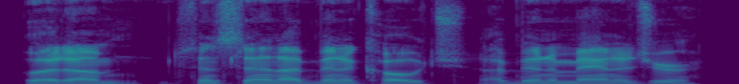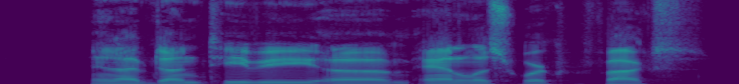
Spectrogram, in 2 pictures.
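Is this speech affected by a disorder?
Yes: Parkinson's disease; left hand clutching years before diagnosis, anxiety-triggered tremor, movement and coordination affected, diagnosed within two days via Peter Secchia; four years since diagnosis, movement specialist, speech therapy, Big and Loud therapy for movement, posture, voice; speech tough, learned voice correction in Big and Loud therapy.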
